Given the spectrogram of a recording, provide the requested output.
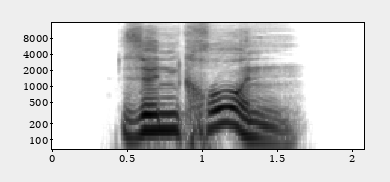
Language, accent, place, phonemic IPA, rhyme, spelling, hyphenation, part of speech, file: German, Germany, Berlin, /zʏnˈkʁoːn/, -oːn, synchron, syn‧chron, adjective, De-synchron.ogg
- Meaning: 1. synchronous 2. synchronic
